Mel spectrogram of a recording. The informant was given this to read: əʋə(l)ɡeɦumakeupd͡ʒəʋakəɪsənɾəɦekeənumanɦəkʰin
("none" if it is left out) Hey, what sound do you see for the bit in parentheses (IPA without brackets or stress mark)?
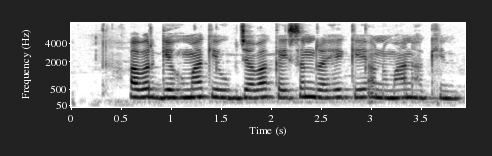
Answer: ɾ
